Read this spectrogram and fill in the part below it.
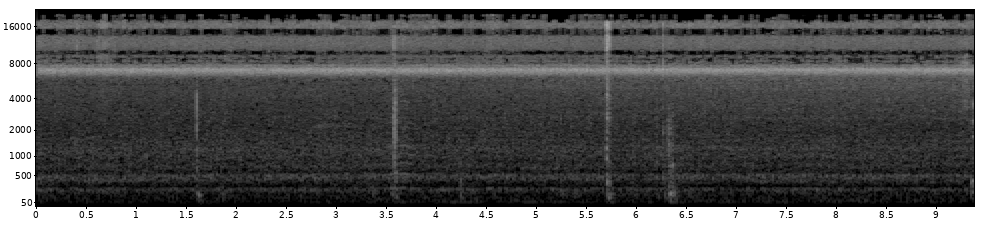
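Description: Bees in the bottom box of a hive troubled by hive beetle larvae give a steady, faint, close hum, with a few soft knocks and taps scattered through.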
